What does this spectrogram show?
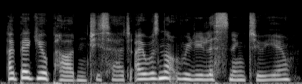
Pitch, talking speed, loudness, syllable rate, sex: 230 Hz, 260 wpm, -18 LUFS, 6.1 syllables/s, female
